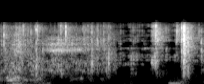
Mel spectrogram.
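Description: Foil wrapper of a Match Attax trading-card pack crinkling and tearing as it is opened, with two sharper crackles near the end.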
